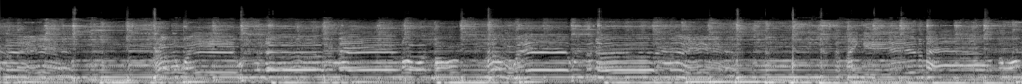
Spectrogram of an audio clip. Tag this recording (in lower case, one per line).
country
music
bluegrass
